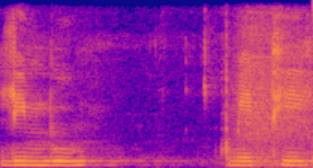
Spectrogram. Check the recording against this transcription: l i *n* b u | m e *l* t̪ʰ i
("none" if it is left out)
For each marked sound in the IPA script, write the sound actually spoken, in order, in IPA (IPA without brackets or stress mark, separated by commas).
m, none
